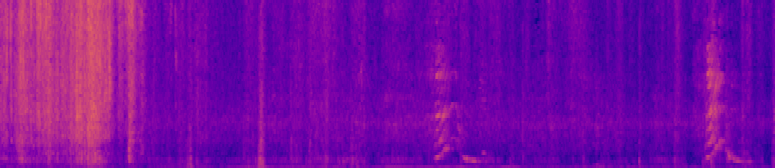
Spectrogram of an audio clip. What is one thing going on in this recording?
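Soft fabric rustles.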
